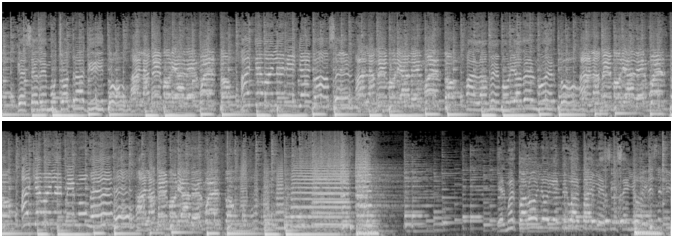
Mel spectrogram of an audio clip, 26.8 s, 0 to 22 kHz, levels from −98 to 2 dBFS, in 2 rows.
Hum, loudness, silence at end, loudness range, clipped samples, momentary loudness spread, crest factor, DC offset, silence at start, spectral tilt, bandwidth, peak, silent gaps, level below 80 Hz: none; -14 LUFS; 0 s; 5 LU; under 0.1%; 7 LU; 14 dB; under 0.1%; 0 s; -3.5 dB/octave; 15.5 kHz; 0 dBFS; none; -22 dBFS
